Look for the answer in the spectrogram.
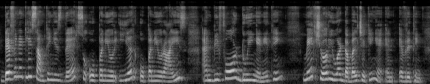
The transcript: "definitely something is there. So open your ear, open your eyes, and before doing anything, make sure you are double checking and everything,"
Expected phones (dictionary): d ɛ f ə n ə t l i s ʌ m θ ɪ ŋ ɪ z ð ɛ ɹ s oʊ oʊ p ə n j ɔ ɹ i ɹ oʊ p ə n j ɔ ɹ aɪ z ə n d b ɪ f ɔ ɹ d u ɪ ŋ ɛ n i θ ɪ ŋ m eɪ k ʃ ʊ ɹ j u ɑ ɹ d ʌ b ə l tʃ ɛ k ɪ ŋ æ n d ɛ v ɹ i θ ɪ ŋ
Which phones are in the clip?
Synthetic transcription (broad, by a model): d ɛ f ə n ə t l i s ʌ m t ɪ ŋ ɪ z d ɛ ɹ s oʊ oʊ p ə n j ɔ ɹ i ɹ oʊ p ə n j ɔ ɹ aɪ z ə n d b ɪ f ɔ ɹ d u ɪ ŋ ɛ n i t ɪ ŋ m eɪ k ʃ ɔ ɹ j u ɑ ɹ d ʌ b ə l tʃ ɛ k ɪ ŋ n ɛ v ɹ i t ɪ ŋ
